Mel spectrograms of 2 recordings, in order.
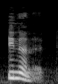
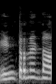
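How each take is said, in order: First: The t after the n is dropped completely. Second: The t after the n is clearly pronounced. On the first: The speaker calls it right. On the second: The speaker calls it wrong.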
